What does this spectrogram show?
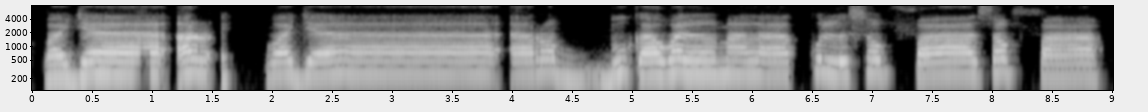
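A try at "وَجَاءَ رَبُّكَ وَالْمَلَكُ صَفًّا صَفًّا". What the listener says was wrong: Di sini ada tanwin, wal malaku saffan saffa. Bukan wal malakul, tapi wal malaku. Saffan. Ini mungkin kurang jelas sih, atau cuma fathah, harusnya tanwin. Saffan, saffa.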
